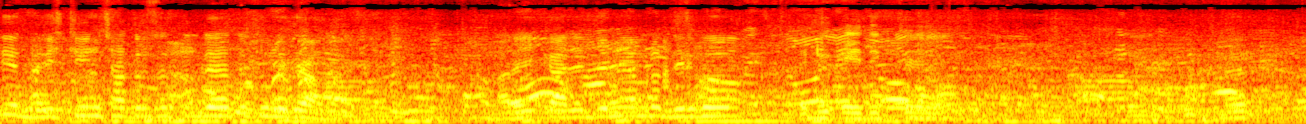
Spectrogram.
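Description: Speech only: a man talking in conversation.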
